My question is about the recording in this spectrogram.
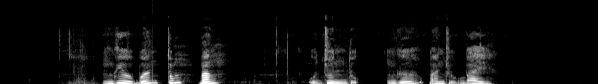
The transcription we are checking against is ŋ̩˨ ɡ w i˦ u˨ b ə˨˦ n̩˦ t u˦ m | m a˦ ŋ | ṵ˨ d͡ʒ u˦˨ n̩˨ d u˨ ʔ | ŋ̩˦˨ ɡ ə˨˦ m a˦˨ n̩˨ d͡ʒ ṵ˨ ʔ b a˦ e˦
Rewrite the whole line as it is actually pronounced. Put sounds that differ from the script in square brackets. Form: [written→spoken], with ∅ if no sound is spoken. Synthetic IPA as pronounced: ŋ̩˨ ɡ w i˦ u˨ b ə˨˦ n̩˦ t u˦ m | [m→b] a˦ ŋ | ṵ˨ d͡ʒ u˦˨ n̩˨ d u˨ ʔ | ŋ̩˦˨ ɡ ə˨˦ m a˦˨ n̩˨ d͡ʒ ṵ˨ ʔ b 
